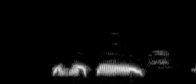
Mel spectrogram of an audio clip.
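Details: Spotted dove cooing to provoke a rival to fight and to call: one low, mellow phrase of a soft, quick double note followed by a longer, steadier hooting coo, on a silent background.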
